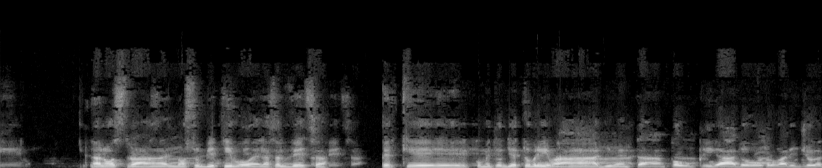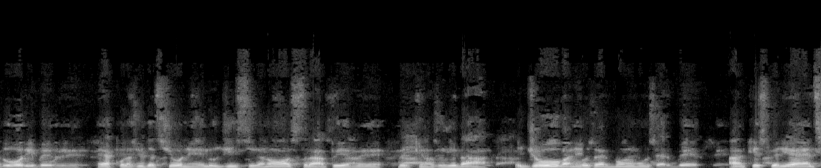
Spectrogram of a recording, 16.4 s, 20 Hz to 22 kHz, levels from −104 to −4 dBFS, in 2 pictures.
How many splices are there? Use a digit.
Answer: 3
